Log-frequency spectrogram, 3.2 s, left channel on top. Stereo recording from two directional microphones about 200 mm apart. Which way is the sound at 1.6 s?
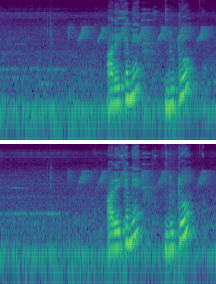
25° right (ahead or behind).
